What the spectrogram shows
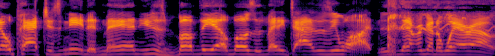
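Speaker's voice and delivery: put-on voice pushed hard from the throat. Doing a Zeus line after being asked for a Wolfman Jack voice. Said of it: "you have to do the Wolfman Jack Zeus".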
